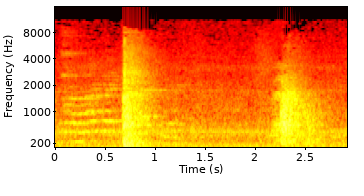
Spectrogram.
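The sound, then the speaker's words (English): A fridge door opens with a sharp thud, then closes with a softer, muffled thump about a second and a half later, with faint voices in the background. “If it would be here, would it be on the door of the fridge? No, I think it's on the door.”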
